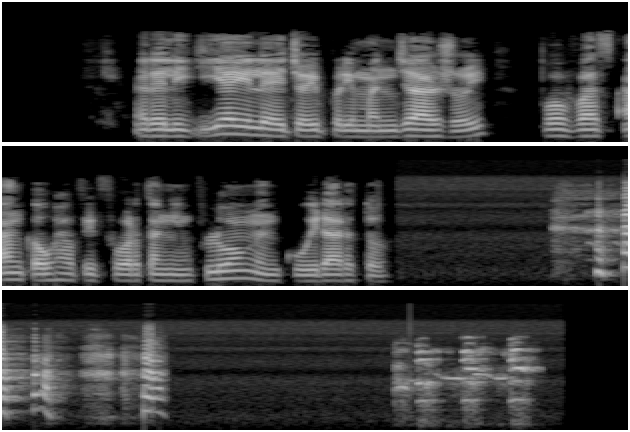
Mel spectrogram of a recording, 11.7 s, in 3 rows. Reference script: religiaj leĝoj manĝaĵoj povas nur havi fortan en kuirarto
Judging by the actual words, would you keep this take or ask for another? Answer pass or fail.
fail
